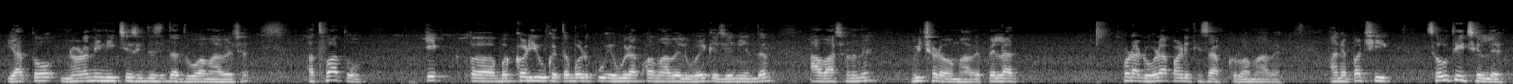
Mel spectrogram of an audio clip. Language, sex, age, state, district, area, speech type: Gujarati, male, 45-60, Gujarat, Rajkot, urban, spontaneous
